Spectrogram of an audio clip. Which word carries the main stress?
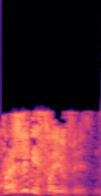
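проживи. The stress falls on the word проживи. Just get through your life. The speaker calls it wrong. "Не читайте эту тему так"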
